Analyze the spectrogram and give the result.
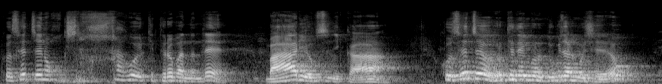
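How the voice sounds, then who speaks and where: A middle-aged man giving a lively lecture on inheritance law, full of jokes, rhetorical questions and acted-out voices. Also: sits high, brisk, echoey room. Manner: animated storyteller, acts out voices, rhetorical questions. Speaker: tax accountant lecturer. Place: lecture hall with audience.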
